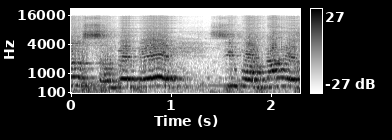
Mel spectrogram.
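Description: A woman singing a gospel song solo into a microphone, with long held notes and a vibrato on one note a little before the middle.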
